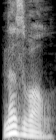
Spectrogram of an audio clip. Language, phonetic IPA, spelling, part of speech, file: Russian, [nɐzˈvaɫ], назвал, verb, Ru-назвал.ogg
- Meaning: masculine singular past indicative perfective of назва́ть (nazvátʹ)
